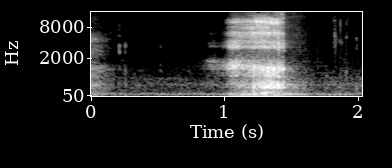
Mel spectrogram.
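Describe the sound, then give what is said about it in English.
A single sharp, airy slurp, fairly loud, lasting about half a second, as coffee is sucked noisily from a spoon during coffee tasting; otherwise quiet, no talking. “And it's usually with a spoon, and there's a lot of slurping noises.”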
